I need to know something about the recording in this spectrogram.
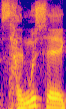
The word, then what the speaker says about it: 살무새: 이 말들은 두 번째 음절이 가장 높게 발음된다는 그 공통점이 있습니다만은 밀양과 울산에서는 살무새라 하여 첫 번째 음절과 두 번째 음절 모두를 높게 발음한다는 차이가 있습니다.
